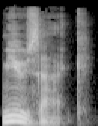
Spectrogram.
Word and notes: muzak: British English

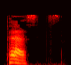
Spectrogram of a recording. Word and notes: pests: British English

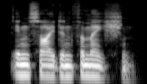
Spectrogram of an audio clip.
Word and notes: inside information: British English

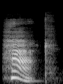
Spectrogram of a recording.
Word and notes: hack: British English

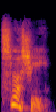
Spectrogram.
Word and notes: slushy: British English

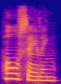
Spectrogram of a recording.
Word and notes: wholesaling: American English

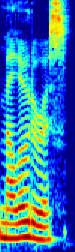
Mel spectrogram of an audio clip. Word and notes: malodorous: American English

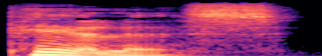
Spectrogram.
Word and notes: peerless: British English

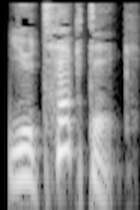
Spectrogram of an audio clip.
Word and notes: eutectic: British English

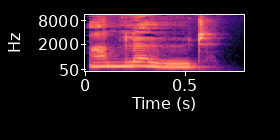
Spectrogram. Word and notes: unload: British English

